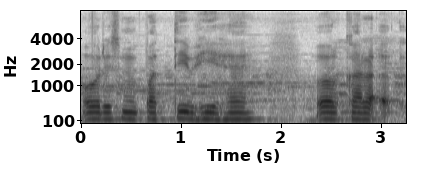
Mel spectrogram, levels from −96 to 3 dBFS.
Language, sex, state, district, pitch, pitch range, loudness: Hindi, male, Jharkhand, Deoghar, 125 Hz, 125-130 Hz, -18 LUFS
